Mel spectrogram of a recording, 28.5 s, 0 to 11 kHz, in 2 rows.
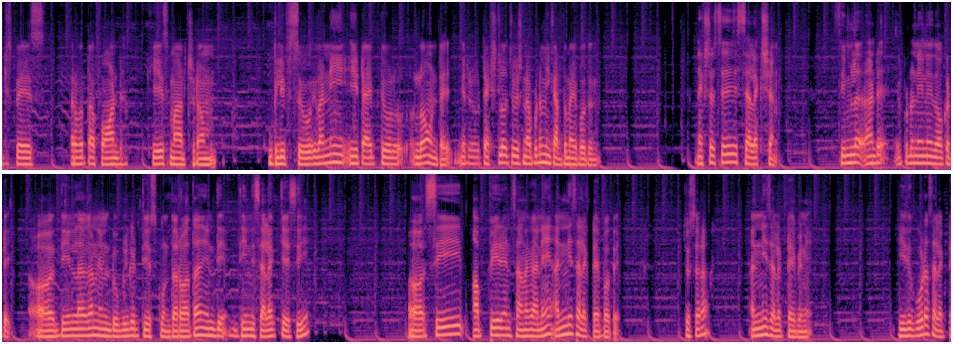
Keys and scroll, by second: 26.5 space.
